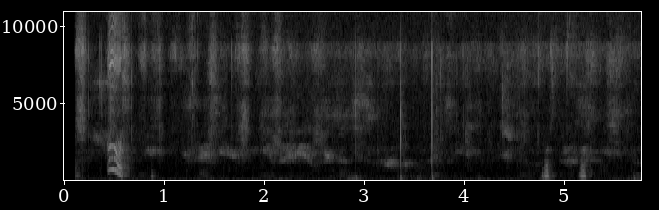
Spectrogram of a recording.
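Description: Day-old Dobermann puppies whine: a shrill, falling squeal opens, followed by quiet snuffling. Near the end come two brief, low squeaks.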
